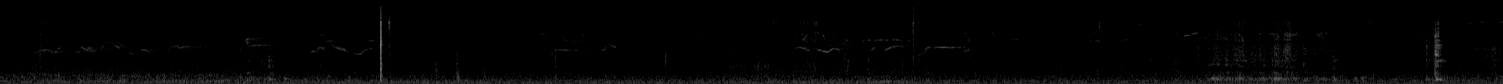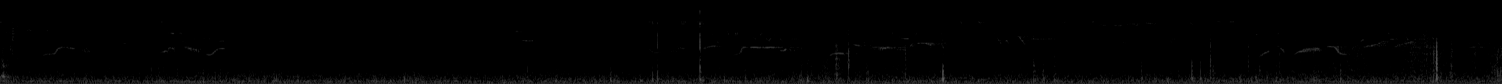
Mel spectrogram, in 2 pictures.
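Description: Quiet open-air ambience with faint bird chirps coming and going. A few sharp snaps and a brief rustle come from twigs being laid on a small wood campfire; the loudest snap is about four seconds in.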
